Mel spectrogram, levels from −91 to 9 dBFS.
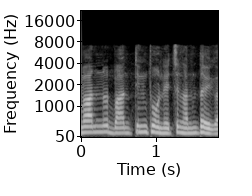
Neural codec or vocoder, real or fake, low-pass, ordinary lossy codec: codec, 16 kHz in and 24 kHz out, 1.1 kbps, FireRedTTS-2 codec; fake; 7.2 kHz; none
